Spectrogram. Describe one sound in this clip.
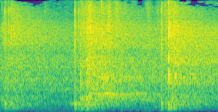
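A basketball hits a backboard and rim with a clang.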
